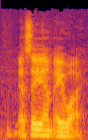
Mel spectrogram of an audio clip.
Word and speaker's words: Samay: supposed to be more like Samay, like Sambora. Okay. But I've always called him Rob Samay.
